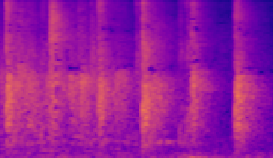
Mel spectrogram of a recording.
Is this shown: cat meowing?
no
